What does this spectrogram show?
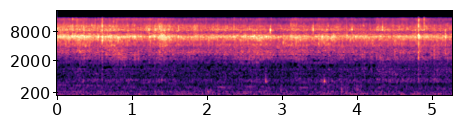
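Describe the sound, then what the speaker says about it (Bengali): Diced onion fries in a pan over a medium flame while chilli fish is being made, giving a steady, soft, even sizzle with no one speaking. "একটা বড় সাইজের পেঁয়াজ এইভাবে চৌকো চৌকো কেটে রেখেছিলাম, দিয়ে দেব। পেঁয়াজও প্রায় মিনিট 2 মিডিয়াম ফ্লেমে ভেজে নেব।"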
